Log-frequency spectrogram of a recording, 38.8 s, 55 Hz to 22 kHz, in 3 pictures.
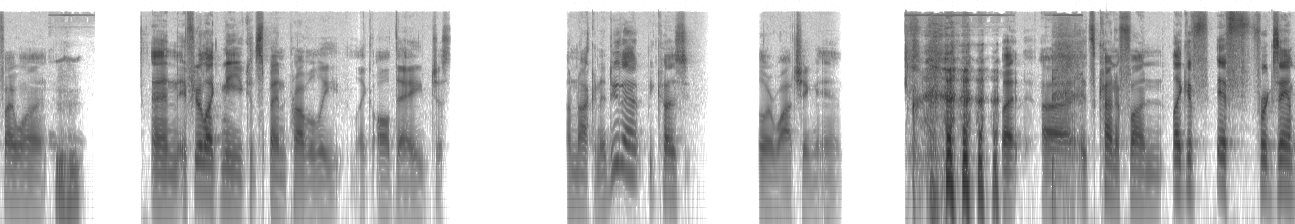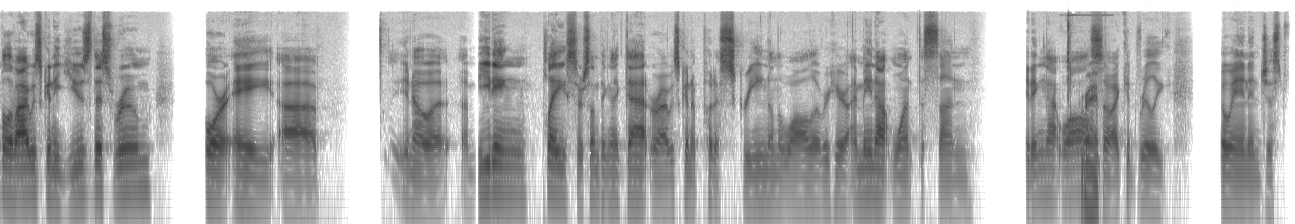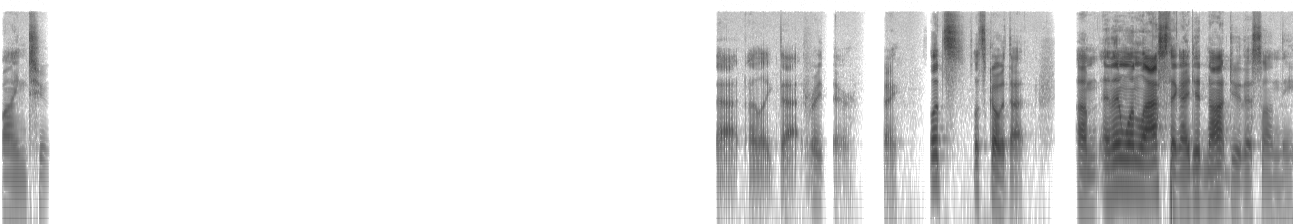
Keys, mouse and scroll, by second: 9.1 middle click, 11.9 shift+middle click, 12.8 scroll up 1, 13.2 middle click, 24.5 click, 37.1 scroll down 1, 37.7 shift+middle click.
